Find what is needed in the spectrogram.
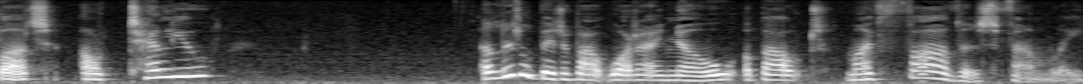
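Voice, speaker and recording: In an English accent, a woman with a dark, mellow tone, medium pitch, and vocal fry talks at a very slow pace, with very wide pitch swings and long, frequent pauses. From Shropshire / Merseyside, England. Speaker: grandmother telling family history. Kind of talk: family memoir storytelling.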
